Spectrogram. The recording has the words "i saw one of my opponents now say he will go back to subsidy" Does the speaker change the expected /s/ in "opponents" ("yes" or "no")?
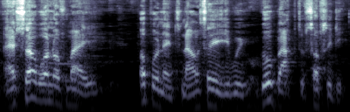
yes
